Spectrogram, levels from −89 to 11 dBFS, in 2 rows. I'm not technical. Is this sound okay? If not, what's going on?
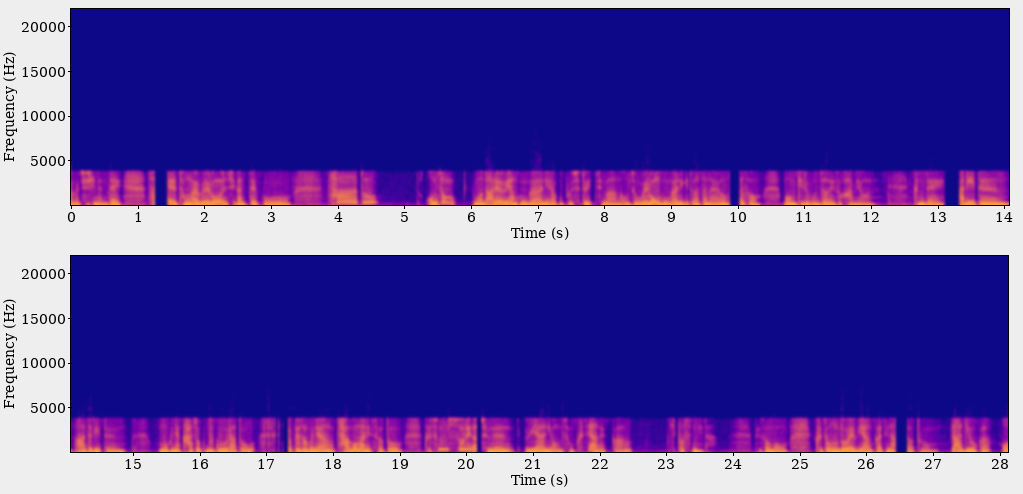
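No. The speech has packet loss filled with silence: chunks of audio went missing in transmission and were replaced by abrupt gaps, which fits 20 ms packets. The gaps fall at 1.26, 9.88, 13.1, 17.0 (several short scattered breaks over 0.4 s), 20.16 and 26.44 seconds, each lasting under a quarter second.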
